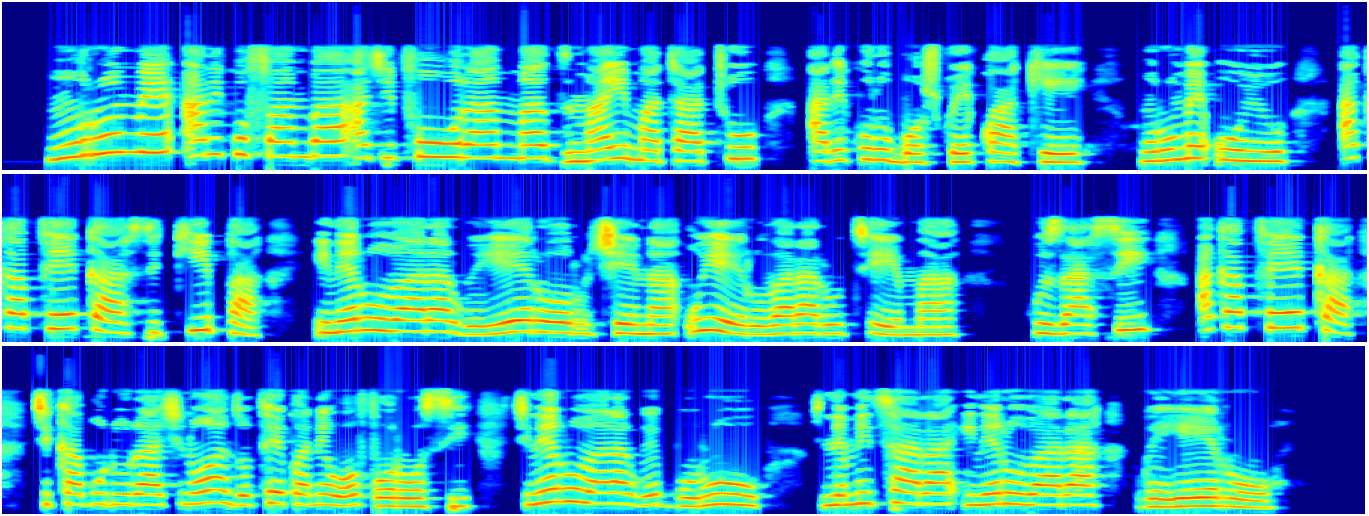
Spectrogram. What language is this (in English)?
Shona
